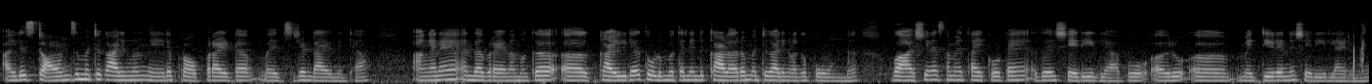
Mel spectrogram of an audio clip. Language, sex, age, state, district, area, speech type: Malayalam, female, 30-45, Kerala, Palakkad, rural, spontaneous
